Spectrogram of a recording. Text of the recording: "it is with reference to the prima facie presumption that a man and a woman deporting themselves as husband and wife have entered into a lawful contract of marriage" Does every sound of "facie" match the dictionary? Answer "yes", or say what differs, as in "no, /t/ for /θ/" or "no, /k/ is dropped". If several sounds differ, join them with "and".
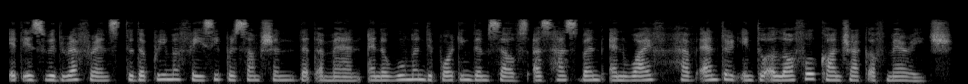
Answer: yes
